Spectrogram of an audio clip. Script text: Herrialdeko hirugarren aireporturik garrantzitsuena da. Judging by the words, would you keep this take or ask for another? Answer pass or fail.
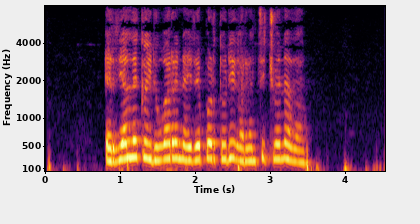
pass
